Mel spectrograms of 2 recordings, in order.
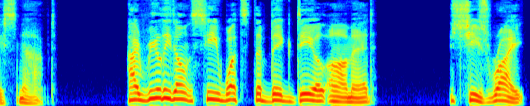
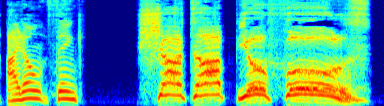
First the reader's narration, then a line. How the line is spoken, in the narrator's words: Ahmed screamed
